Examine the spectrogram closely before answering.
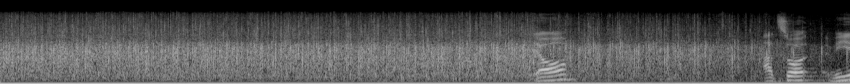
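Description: An audience applauds loudly in a large hall, then the applause fades.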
